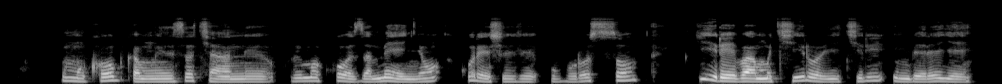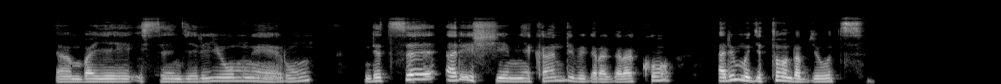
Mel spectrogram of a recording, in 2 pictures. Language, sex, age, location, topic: Kinyarwanda, male, 25-35, Kigali, health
